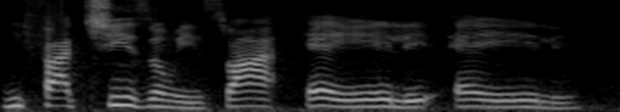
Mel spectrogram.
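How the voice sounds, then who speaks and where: The speaker is a woman with fairly even intonation. She talks at a very slow pace. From Brazil, Manaus (Amazonas). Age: 40s. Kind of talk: personal testimony interview.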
